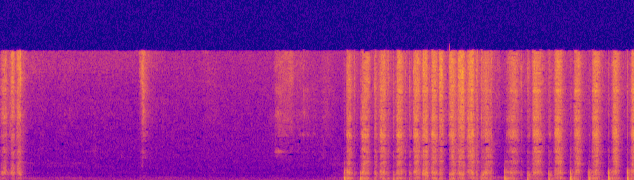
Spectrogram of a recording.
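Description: A light wooden pastel pencil, held flat, is drawn back and forth across a small taped sheet of sanded Pastelmat pastel card. A brief scratch and a faint tick are followed by near-silence, then a run of rapid, dry, gritty scratching strokes with a bright, hissy edge.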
